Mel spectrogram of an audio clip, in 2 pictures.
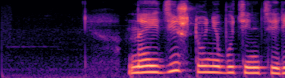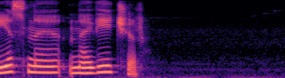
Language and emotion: Russian, neutral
